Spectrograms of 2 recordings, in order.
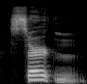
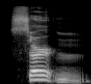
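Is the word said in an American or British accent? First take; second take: American; American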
